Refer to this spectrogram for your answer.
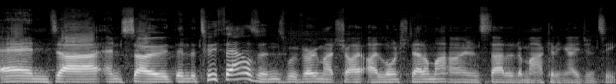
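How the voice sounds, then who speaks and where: With an Australian accent, a man talks at a fairly quick pace. His voice sits at medium pitch with fairly even intonation. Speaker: leadership coach. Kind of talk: interview. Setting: indoors in a large building.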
